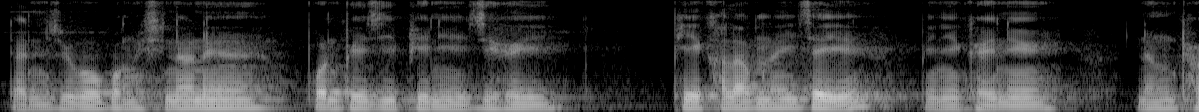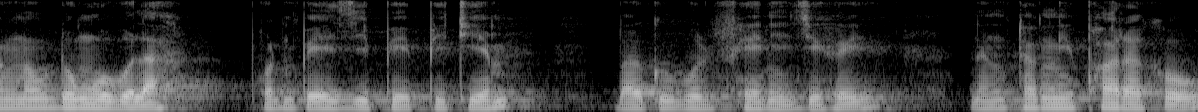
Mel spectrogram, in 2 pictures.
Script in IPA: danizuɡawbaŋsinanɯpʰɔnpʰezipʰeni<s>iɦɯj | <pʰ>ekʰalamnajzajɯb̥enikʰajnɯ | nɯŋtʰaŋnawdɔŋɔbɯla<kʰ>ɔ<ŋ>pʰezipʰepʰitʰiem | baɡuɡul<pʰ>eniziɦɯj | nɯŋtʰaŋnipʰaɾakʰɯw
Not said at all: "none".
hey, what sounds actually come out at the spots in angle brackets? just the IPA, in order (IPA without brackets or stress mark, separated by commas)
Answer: z, pʰ, pʰ, n, pʰ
